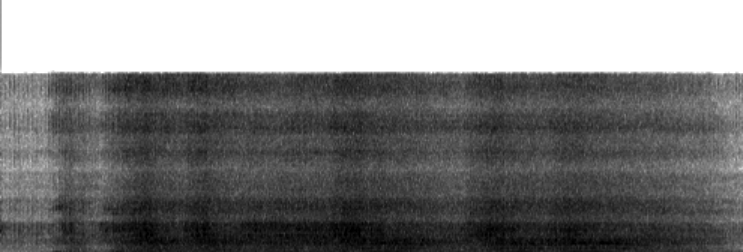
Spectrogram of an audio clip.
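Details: Mitsubishi Kuda diesel after injection pump setting and timing correction: smooth climb through two free revs settling back cleanly; normal revving, smoke no longer thick black.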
